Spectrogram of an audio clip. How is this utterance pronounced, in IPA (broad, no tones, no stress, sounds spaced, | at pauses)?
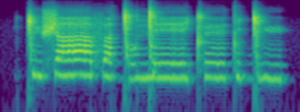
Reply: ǀ y ʃ aː f a ɡ͡ǀ ɔ ŋ͡ǀ eː cʰ øː t i ɡ͡ǀ y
